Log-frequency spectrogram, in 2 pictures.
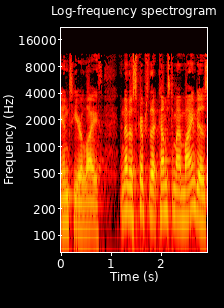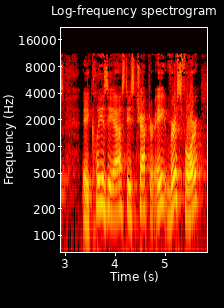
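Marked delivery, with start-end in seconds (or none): none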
